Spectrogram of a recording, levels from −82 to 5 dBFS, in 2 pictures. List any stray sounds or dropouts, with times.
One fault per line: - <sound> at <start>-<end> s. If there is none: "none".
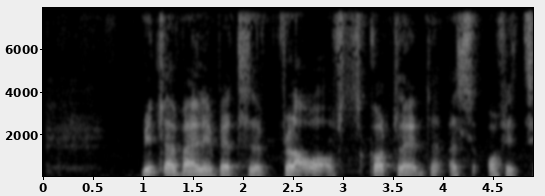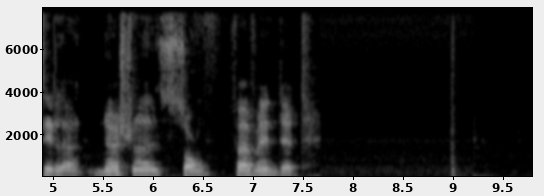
- thud at 9.0-9.2 s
